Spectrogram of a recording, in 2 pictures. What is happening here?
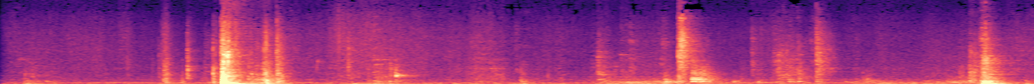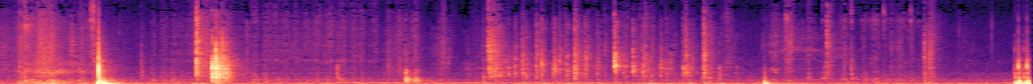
opened my window, searched for something in the drawer and then started typing on the keyboard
